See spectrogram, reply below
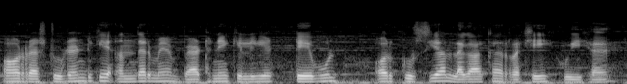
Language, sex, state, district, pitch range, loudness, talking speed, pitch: Hindi, male, Uttar Pradesh, Lucknow, 125-140 Hz, -18 LUFS, 145 wpm, 135 Hz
